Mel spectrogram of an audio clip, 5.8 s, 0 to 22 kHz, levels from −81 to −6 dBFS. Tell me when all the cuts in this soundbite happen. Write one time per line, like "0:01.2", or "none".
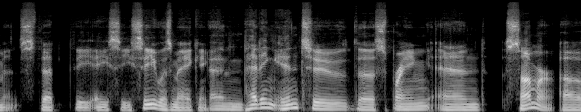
none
